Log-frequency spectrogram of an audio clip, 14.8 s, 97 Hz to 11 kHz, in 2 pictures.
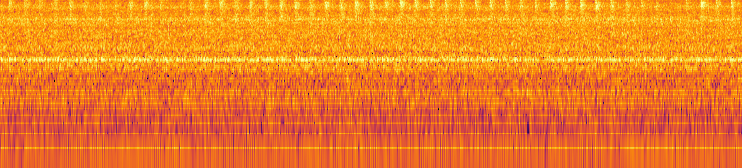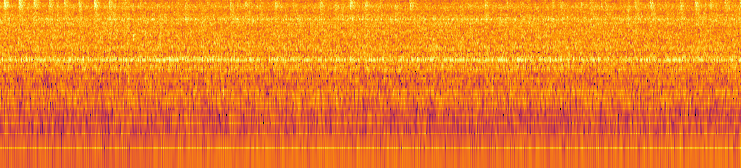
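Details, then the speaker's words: Hotpoint Supermatic De Luxe 9414 twin tub, new belts fitted, spinning with rinse water: smooth, constant hum with no rumble or scraping; the spin is much quieter than before and runs healthy. "the spin is so quiet at the morning Lord before the new Falcon river gate everything is so much quieter"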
